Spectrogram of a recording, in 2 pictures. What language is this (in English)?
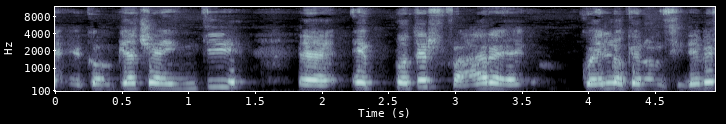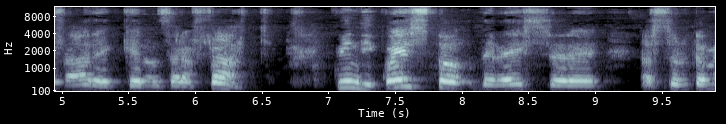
Italian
